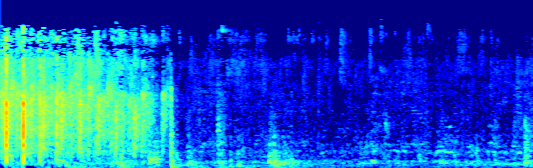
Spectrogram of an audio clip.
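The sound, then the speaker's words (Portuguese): Audience applause follows the close of a conference panel. A burst of clapping lasts about two and a half seconds, then stops sharply, leaving near-silence with a few faint noises. “Meus senhores, foi um fabuloso painel. Uma grande salva de palmas para o nosso senhor.”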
